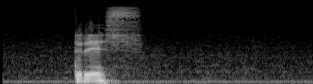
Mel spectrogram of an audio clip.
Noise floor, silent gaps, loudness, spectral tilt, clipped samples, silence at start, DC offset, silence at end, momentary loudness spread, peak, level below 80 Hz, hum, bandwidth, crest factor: -42 dBFS; none; -17 LUFS; -5.5 dB/octave; under 0.1%; 0.75 s; under 0.1%; 1.7 s; 16 LU; -2 dBFS; -46 dBFS; 60 Hz at -40 dBFS; 16 kHz; 20 dB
